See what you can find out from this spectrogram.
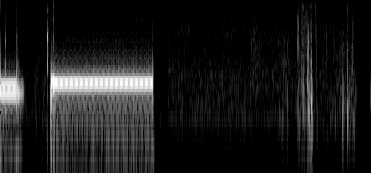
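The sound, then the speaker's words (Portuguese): A telephone transfer tone for a call being passed to a bank's quality-control line: a short blip, then one steady, loud, even tone lasting about two seconds, followed by near silence with faint scattered noises at the end. “pois vou transferir a ligação para o controle de qualidade que dará continuidade à sua contratação. Só um momento, por favor. Transferência.”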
